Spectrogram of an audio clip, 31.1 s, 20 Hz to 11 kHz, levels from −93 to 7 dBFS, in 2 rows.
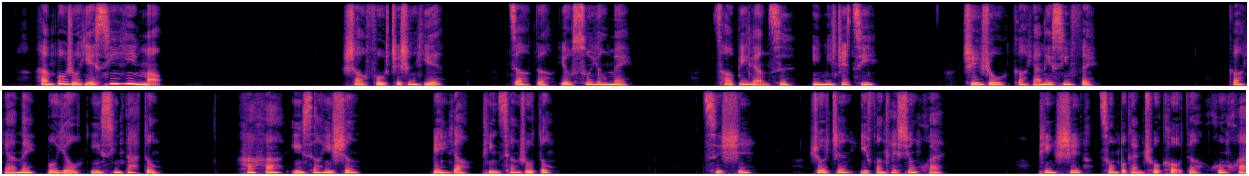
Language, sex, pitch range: Chinese, male, 240-275 Hz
